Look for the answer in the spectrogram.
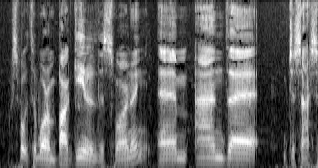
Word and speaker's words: Barguil: Warren Barguil. I got a pronunciation lesson. Barguil. – You do. We checked with Francois Thomaso last night.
